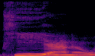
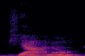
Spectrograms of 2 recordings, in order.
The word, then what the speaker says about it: piano: version of itself so it's not piano in Italian it's piano so it sort of goes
